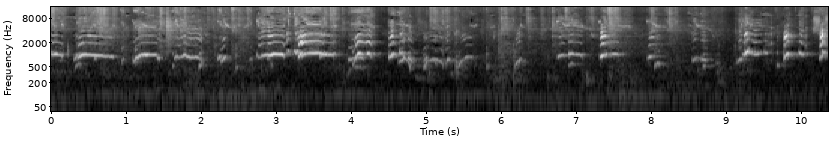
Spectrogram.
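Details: Several German Shepherd puppies whimpering and yelping, bright arched cries of shifting pitch in clusters, broken by a brief quieter stretch midway.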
